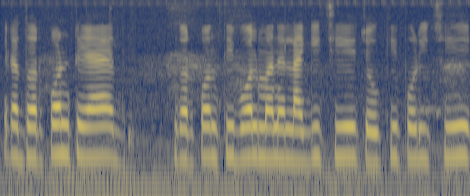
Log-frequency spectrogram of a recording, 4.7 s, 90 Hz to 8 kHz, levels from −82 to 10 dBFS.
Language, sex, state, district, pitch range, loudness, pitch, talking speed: Odia, female, Odisha, Sambalpur, 215-225 Hz, -15 LUFS, 220 Hz, 125 wpm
